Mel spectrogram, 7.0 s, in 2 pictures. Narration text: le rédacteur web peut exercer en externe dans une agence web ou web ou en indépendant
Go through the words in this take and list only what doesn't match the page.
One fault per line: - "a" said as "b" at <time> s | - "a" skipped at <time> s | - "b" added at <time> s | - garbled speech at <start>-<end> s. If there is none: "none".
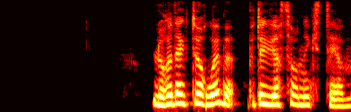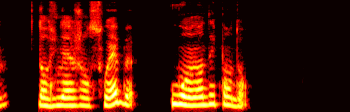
- "web ou" skipped at 5.4 s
